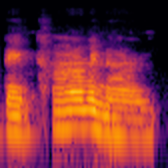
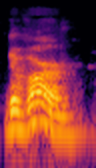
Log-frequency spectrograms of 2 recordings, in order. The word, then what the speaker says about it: Devarim: Determinary. Not determinary, determinary. No, you said it wrong. It's devarim.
